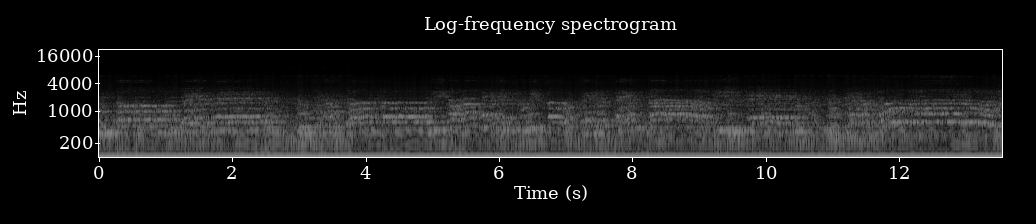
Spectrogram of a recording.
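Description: A children's choir singing a song with long held notes, accompanied by an electronic keyboard.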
